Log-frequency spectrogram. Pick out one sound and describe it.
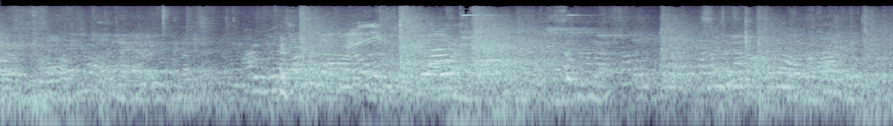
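Squash players' shoes step across a wooden court floor.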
